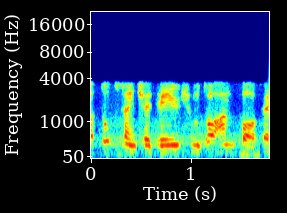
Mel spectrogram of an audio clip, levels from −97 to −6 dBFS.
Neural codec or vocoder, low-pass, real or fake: none; 3.6 kHz; real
